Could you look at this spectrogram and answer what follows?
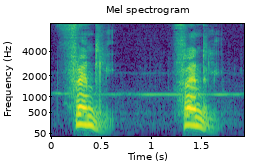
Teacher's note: the part which is carrying stress in this world friendly friendly so this word friend is stressed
